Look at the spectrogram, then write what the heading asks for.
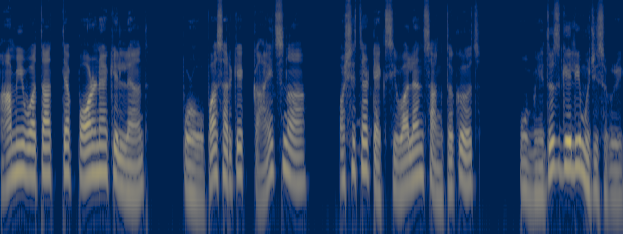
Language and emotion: Goan Konkani, sad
